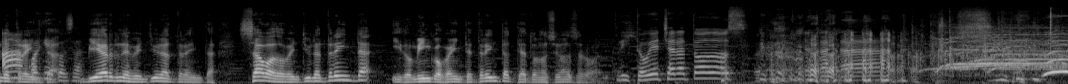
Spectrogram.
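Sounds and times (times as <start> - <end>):
speech: 0.0 - 10.6
laughter: 7.6 - 10.6
audience applause: 8.6 - 10.6
people cheering and whooping: 8.8 - 10.6.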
